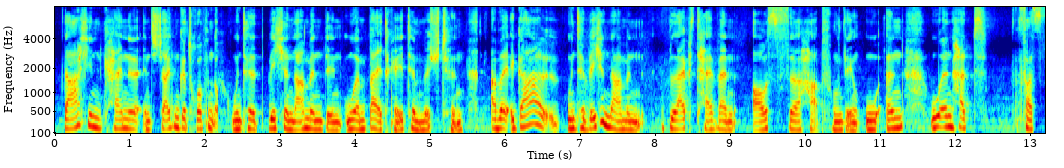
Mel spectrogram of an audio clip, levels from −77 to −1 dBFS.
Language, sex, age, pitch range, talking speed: German, female, 50-69, 145-170 Hz, 115 wpm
